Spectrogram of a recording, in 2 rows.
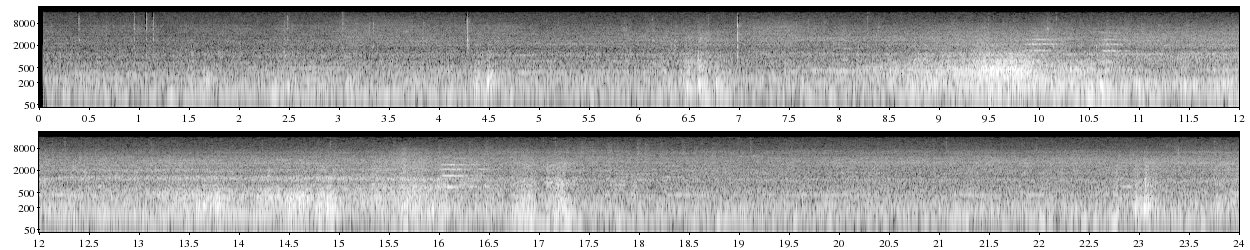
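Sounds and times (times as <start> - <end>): train rumbling: 0.0 - 24.0.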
